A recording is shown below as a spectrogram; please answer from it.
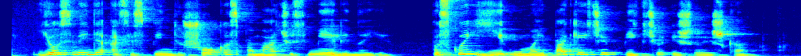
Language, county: Lithuanian, Klaipėda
